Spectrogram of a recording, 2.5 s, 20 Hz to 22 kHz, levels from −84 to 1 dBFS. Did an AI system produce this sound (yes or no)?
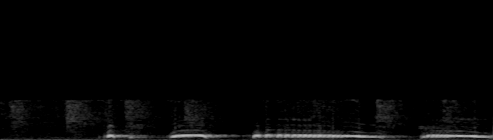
no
